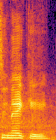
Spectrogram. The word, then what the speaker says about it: Tsuneki: By the way, Kotoyuki's last name it's Kitsune backwards. It's Tsuneki.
